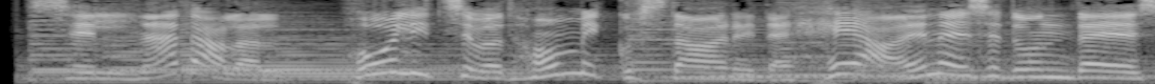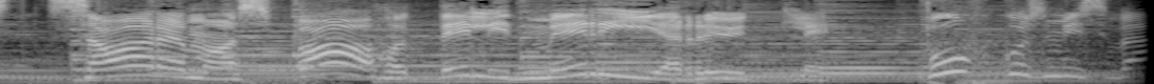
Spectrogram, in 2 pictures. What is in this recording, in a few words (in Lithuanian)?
(MOT) Estų balsas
